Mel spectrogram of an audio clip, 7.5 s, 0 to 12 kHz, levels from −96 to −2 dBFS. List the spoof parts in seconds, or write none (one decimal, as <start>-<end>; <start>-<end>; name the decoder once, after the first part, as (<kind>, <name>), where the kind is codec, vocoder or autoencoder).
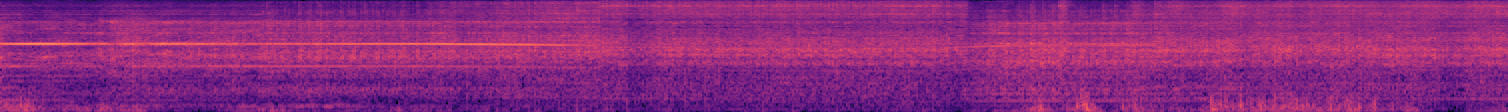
0.0-1.3 (codec, DAC); 5.8-7.5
